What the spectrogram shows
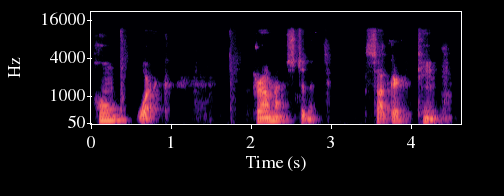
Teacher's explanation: and drama student the main stress is on the first word the first word is longer stronger and higher in Pitch than the second word · in noun compounds such as homework and drama student the main stress is on the first word the first word is longer stronger and higher in Pitch than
